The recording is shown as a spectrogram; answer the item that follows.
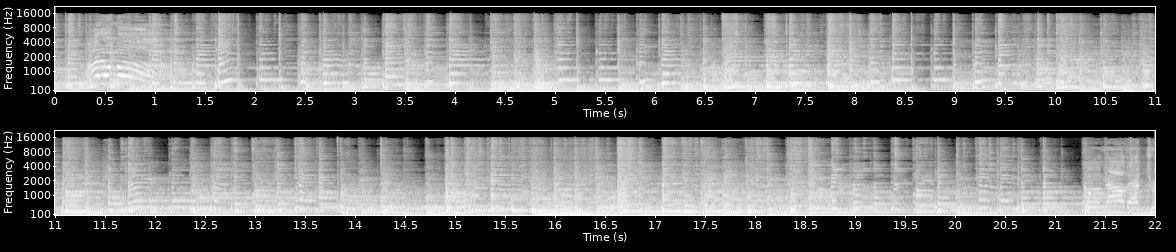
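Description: Live blues instrumental break on guitar: plucked strings keep a steady driving rhythm between sung verses, with a few sliding notes near the start.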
